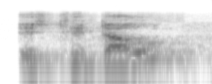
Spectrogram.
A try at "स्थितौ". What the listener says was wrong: नहीं, आप ई को छोड़िए और स्थितौ। अरे ई नहीं आएगा जी। स्थितौ।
